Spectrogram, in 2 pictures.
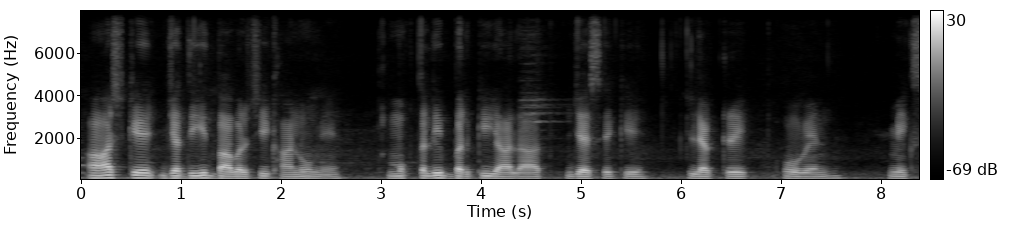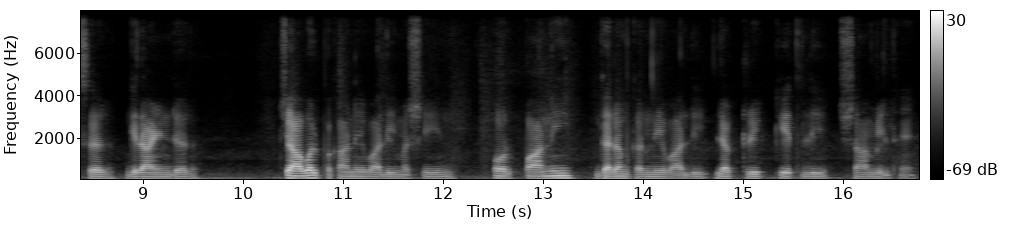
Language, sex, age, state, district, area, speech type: Urdu, male, 30-45, Delhi, North East Delhi, urban, spontaneous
